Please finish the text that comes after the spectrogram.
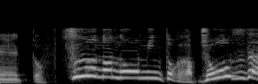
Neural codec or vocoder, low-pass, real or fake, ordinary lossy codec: none; 5.4 kHz; real; none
